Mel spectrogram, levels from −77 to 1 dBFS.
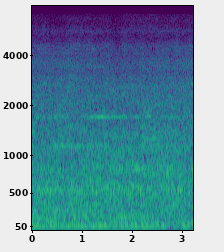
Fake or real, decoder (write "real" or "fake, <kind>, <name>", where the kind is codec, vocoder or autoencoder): fake, autoencoder, DAC-VAE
